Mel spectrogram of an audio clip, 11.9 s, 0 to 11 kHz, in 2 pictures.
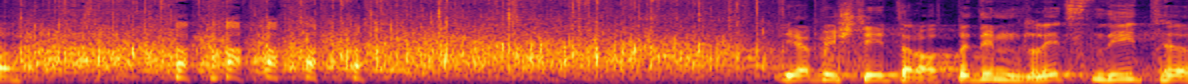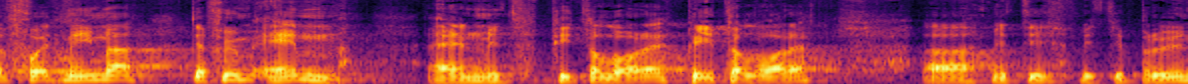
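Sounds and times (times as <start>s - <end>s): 
laughter: 0.0s - 2.3s
audience applause: 0.0s - 4.2s
speech: 3.9s - 11.8s.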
